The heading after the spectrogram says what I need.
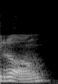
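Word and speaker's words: wrong: यू are getting me रॉन्ग, you means आप, are means हैं, getting समझ रहे हैं, यू आर गेटिंग आप समझ रहे हैं, मी मीन्स मुझे, रॉन्ग यहाँ पे डब्ल्यू साइलेंट हो के रॉन्ग, रॉन्ग मीन्स होता है गलत।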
